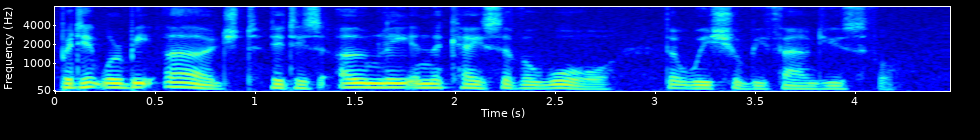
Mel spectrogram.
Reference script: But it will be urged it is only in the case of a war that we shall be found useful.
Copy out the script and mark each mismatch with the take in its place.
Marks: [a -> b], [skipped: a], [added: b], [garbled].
But it will be urged it is only in the case of a war that we shall be found useful.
